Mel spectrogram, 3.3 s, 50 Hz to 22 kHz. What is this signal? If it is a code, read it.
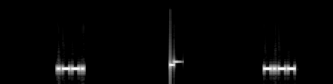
Morse code, heard as a keyed tone, about 50 wpm, 700 Hz. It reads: P Y
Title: Single Letter-Number 50wpm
